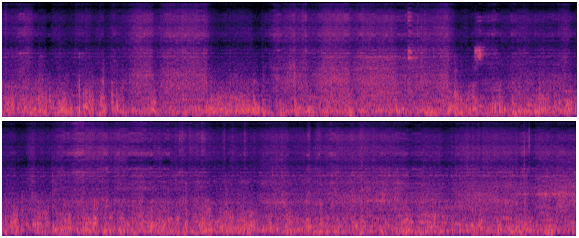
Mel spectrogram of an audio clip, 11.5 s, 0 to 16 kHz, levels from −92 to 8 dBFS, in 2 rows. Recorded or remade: remade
